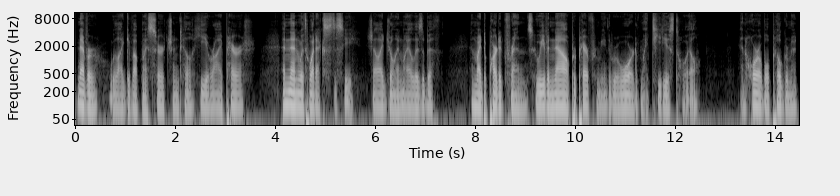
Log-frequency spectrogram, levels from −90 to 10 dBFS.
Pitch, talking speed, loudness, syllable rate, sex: 85 Hz, 170 wpm, -24 LUFS, 5.2 syllables/s, male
